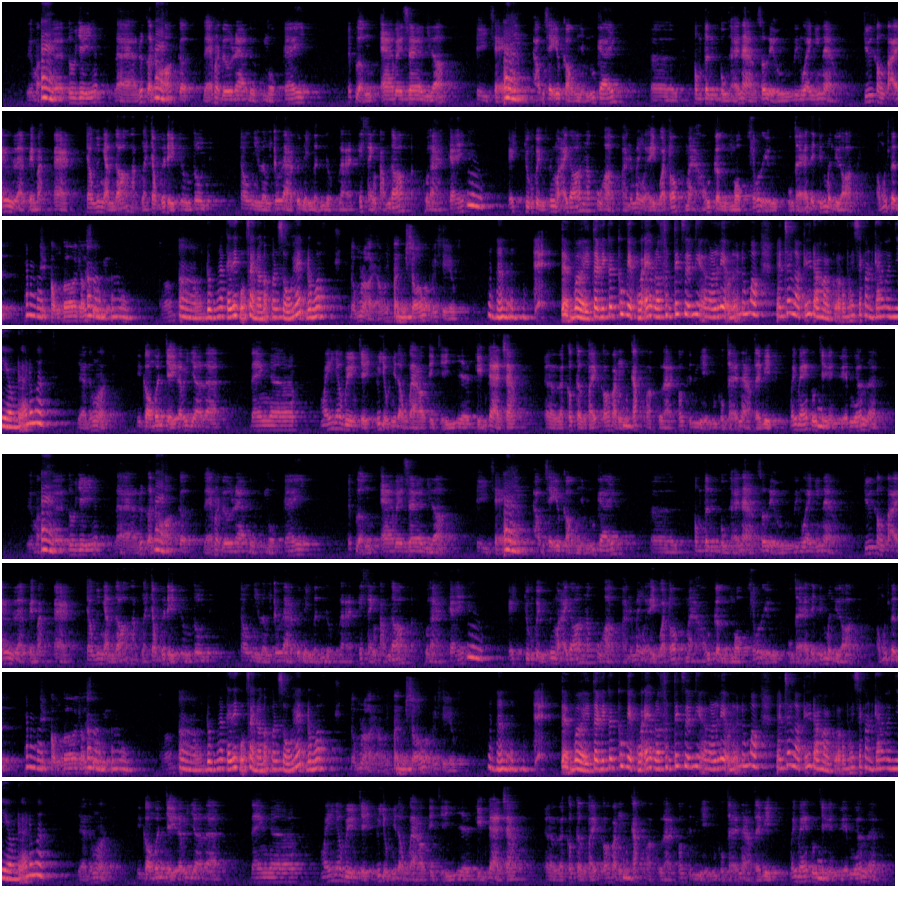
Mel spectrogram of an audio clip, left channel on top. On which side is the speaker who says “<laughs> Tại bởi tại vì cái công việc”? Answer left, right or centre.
Left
